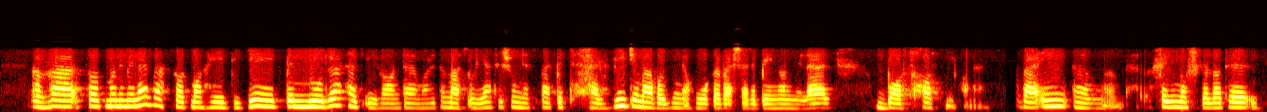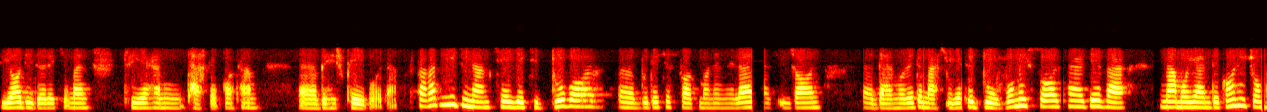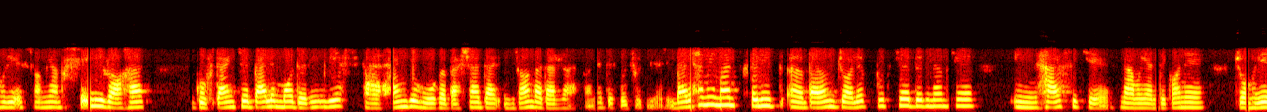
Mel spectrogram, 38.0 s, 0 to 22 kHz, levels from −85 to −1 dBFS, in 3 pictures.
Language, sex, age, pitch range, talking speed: Persian, female, 40-59, 165-205 Hz, 150 wpm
